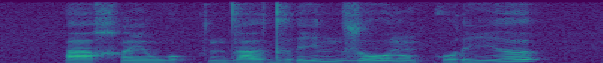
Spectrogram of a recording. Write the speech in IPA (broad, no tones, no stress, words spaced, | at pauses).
aχĩ wokndaə̯dɯɾi nzo ɾũkoɾiə̯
